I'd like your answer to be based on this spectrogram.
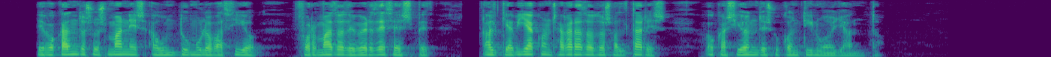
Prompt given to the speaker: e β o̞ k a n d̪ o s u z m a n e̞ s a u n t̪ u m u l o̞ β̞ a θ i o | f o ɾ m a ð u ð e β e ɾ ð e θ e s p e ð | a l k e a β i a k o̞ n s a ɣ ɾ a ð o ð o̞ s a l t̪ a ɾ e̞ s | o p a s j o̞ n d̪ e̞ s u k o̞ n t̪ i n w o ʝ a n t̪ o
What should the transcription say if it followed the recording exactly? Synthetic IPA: e β o̞ k a n d̪ o s u z m a n e̞ s a u n t̪ u m u l o̞ β̞ a θ i o | f o ɾ m a ð o ð e β e ɾ ð e θ e s p e ð | a l k e a β i a k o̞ n s a ɣ ɾ a ð o ð o̞ s a l t̪ a ɾ e̞ s | o k a s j o̞ n d̪ e̞ s u k o̞ n t̪ i n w o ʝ a n t̪ o

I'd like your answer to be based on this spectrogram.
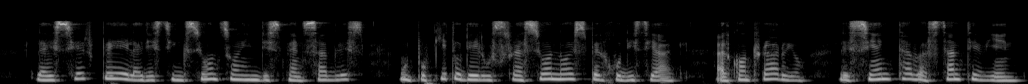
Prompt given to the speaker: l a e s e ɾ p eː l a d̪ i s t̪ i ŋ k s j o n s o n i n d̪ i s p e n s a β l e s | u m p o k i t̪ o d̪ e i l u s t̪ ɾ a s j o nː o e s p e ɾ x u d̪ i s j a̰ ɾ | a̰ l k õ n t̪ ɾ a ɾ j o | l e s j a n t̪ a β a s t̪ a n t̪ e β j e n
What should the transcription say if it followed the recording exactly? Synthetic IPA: l a e s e ɾ p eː l a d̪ i s t̪ i ŋ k s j o n s o n i n d̪ i s p e n s a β l e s | u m p o k i t̪ o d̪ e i l u s t̪ ɾ a s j o nː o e s p e ɾ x u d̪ i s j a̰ l | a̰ l k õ n t̪ ɾ a ɾ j o | l e s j e n t̪ a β a s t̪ a n t̪ e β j e n

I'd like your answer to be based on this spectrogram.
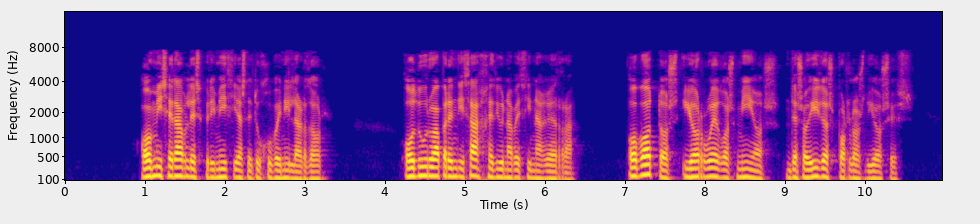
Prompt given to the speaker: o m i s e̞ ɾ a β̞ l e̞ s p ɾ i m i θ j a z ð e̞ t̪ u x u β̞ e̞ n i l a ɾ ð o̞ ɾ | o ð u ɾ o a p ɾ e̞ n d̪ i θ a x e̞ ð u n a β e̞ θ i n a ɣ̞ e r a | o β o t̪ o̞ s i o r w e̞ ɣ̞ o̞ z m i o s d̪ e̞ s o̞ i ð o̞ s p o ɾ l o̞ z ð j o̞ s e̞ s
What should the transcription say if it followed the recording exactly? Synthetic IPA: o m i s e̞ ɾ a β̞ l e̞ s p ɾ i m i θ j a z ð e̞ t̪ u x u β̞ e̞ n i l a ɾ ð o̞ ɾ | o ð u ɾ o a p ɾ e̞ n d̪ i θ a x e̞ ð u n a β e̞ θ i n a ɣ̞ e r a | o β o t̪ o̞ s i o r w e̞ ɣ̞ o̞ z m i o s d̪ e̞ s o̞ i ð o̞ s p o ɾ l o̞ z ð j o̞ s e̞ s

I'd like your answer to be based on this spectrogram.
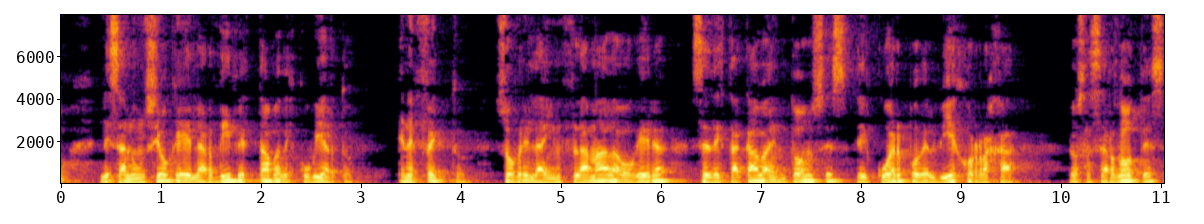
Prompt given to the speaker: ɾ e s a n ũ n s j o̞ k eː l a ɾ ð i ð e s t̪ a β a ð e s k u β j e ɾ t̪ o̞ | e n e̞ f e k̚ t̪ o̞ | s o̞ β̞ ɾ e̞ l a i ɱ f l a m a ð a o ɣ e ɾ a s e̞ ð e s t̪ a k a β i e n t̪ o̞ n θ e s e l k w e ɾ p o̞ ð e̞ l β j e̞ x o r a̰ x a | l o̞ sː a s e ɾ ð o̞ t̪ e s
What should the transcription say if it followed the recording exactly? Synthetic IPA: l e s a n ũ n s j o̞ k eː l a ɾ ð i ð e s t̪ a β a ð e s k u β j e ɾ t̪ o̞ | e n e̞ f e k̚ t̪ o̞ | s o̞ β̞ ɾ e̞ l a i ɱ f l a m a ð a o ɣ e ɾ a s e̞ ð e s t̪ a k a β a e n t̪ o̞ n s e s e l k w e ɾ p o̞ ð e̞ l β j e̞ x o r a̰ x a | l o̞ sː a s e ɾ ð o̞ t̪ e s

